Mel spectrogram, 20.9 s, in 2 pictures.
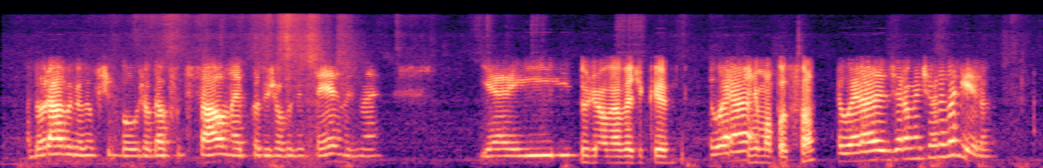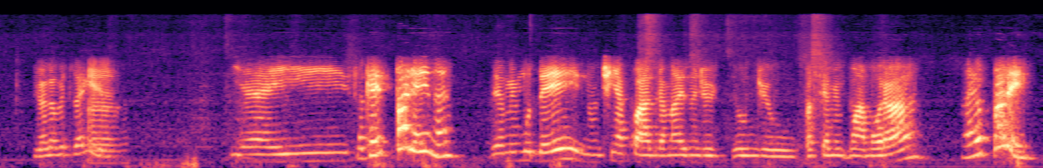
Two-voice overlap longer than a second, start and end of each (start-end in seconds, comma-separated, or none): none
